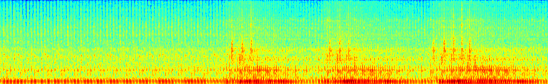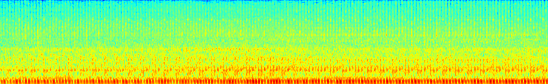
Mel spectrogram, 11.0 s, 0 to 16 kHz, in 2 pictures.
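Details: Land Rover Series 3 diesel at idle: heavy low idle with a hard repetitive knock and a few louder surges, persisting after new fuel pump, filter and injector pipes; cause unknown.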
